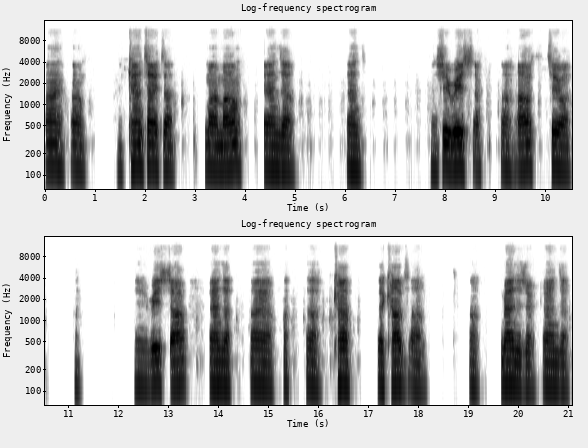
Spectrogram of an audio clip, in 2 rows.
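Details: Male who had a stroke from a ruptured arteriovenous malformation at age 15 that left him in a coma; three years later, trouble getting words out rather than understanding: aphasia (non-fluent, word-finding difficulty).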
